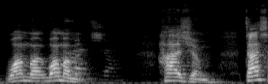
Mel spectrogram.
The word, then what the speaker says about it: hajime: HAJIME.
